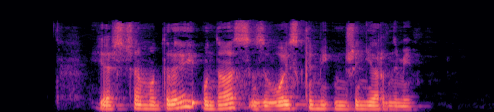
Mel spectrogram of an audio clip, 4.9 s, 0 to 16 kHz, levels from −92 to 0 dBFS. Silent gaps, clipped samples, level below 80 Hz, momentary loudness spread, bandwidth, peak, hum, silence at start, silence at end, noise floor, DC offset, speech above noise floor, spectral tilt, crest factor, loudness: none; under 0.1%; -62 dBFS; 6 LU; 8.2 kHz; -8 dBFS; none; 0.95 s; 0.8 s; -80 dBFS; under 0.1%; 57 dB; -6 dB/octave; 18 dB; -24 LUFS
